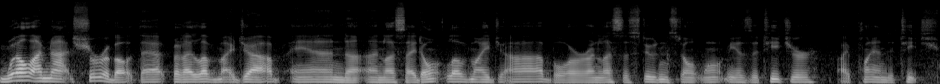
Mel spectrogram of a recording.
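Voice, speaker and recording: In a plain, everyday voice, a man speaks at a fairly slow pace with a medium pitch, fairly even intonation and hardly any pauses. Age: 60s. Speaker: teacher and pastor. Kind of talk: interview answers.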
